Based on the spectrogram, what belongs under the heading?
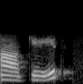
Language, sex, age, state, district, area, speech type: Sindhi, female, 30-45, Maharashtra, Thane, urban, conversation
